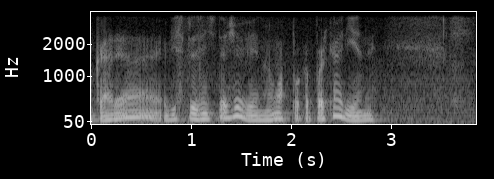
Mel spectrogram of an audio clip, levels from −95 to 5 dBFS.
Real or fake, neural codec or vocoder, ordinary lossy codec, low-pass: real; none; none; 3.6 kHz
